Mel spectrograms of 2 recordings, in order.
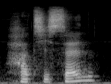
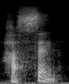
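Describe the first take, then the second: First: The 'chi' sound is kept in the middle. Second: The 'chi' sound is dropped, giving a double s. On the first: The speaker calls it wrong. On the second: The speaker calls it right.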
